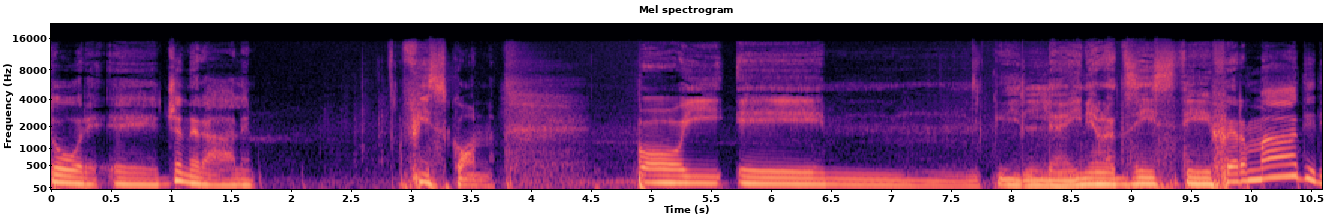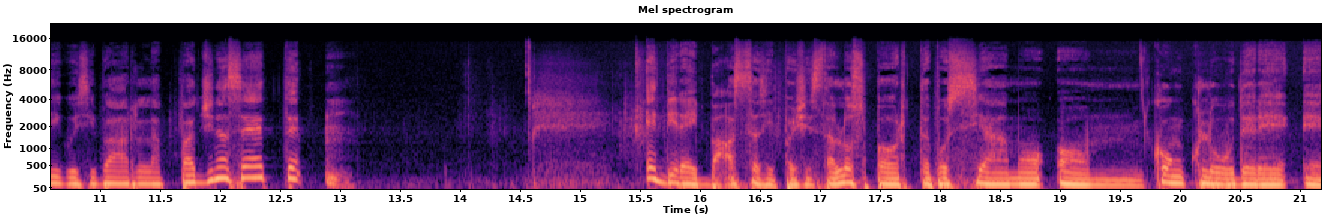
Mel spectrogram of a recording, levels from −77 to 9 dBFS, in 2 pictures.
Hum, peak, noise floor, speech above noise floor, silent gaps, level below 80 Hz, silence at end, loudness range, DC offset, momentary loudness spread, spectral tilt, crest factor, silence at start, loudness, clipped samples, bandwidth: none; 0 dBFS; -46 dBFS; 34 dB; none; -28 dBFS; 0 s; 7 LU; under 0.1%; 13 LU; -5.5 dB/octave; 12 dB; 0 s; -12 LUFS; under 0.1%; 15.5 kHz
